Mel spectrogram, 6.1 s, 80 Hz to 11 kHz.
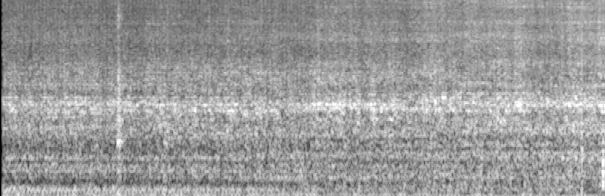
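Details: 2001 Peugeot 206 1.6 16V petrol at idle: even idle with a faint thin whine that settles in midway, something spinning noisily; owner suspects the clutch, source unconfirmed.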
